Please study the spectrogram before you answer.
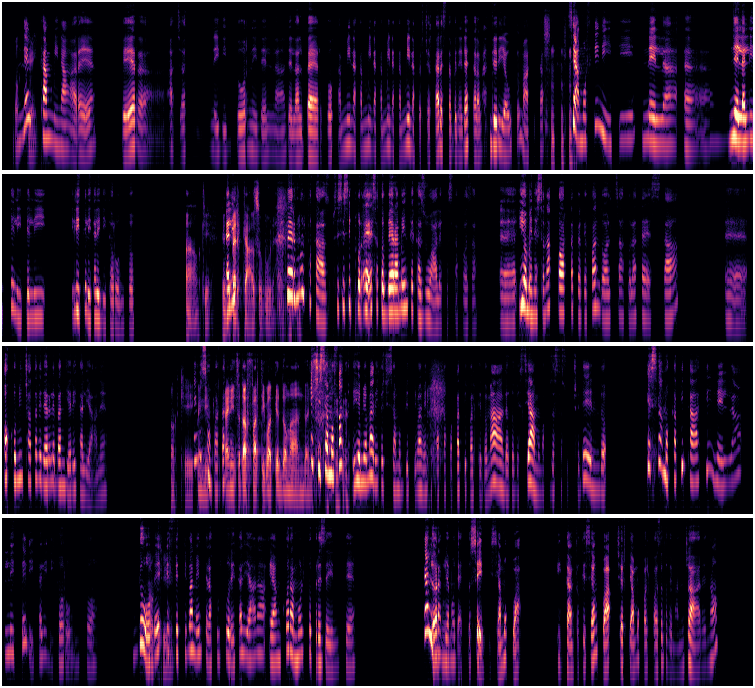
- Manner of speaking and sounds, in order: laughing while speaking: "lavanderia"; chuckle; chuckle; laughing while speaking: "inso"; chuckle
- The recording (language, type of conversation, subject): Italian, podcast, Qual è il cibo più sorprendente che hai assaggiato durante un viaggio?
